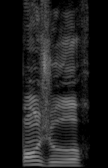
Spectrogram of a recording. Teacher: the end of ju doesn't really sound like an english r you should feel that r in your throat yeah almost like you're gargling or clearing your throat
